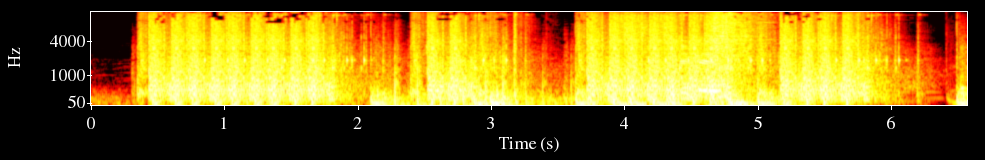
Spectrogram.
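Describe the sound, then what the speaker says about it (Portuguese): Rapid automatic gunfire from the battle-royale video game Free Fire rattles out in two long, loud bursts separated by a short pause, close and dominant. "Botou um tiro na árvore."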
